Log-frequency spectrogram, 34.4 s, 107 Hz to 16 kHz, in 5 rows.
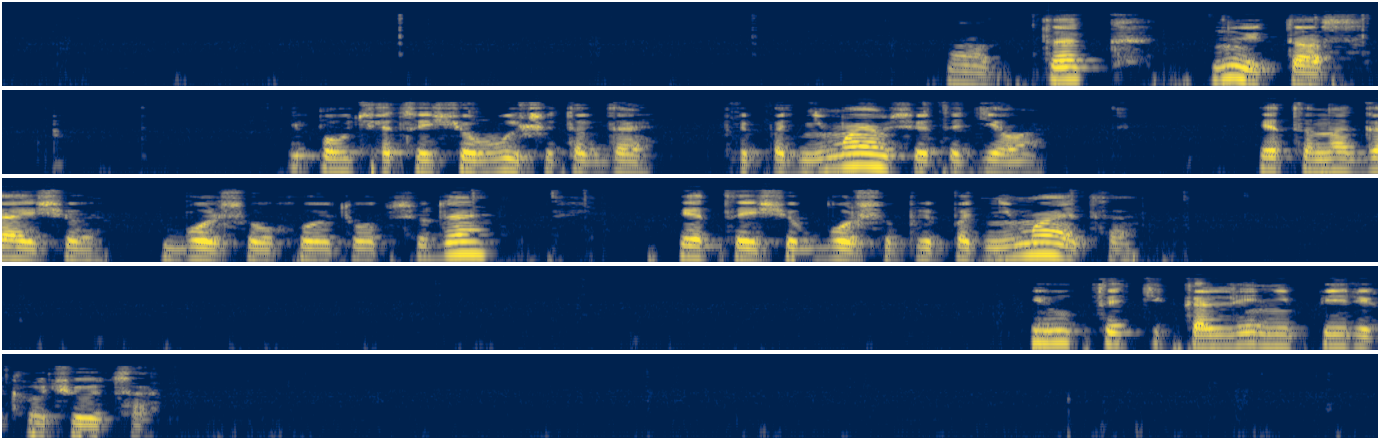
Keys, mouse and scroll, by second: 0.3 shift+click, 0.9 shift+click, 4.0-4.6 scroll down 3, 4.5 middle click, 6.4 shift+click, 7.4 scroll down 2, 8.3 middle click, 9.5 g, 11.4 click, 12.8 g, 16.6 click, 17.3 g, 19.7 middle click, 20.9 g, 23.4 click, 23.8 g, 25.5 click, 26.1 g, 28.1 click, 28.7 g, 31.7 click, 32.3 g, 34.1 middle click.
